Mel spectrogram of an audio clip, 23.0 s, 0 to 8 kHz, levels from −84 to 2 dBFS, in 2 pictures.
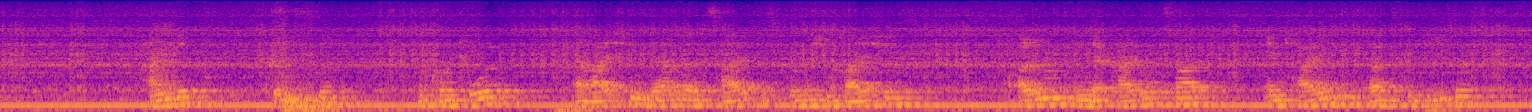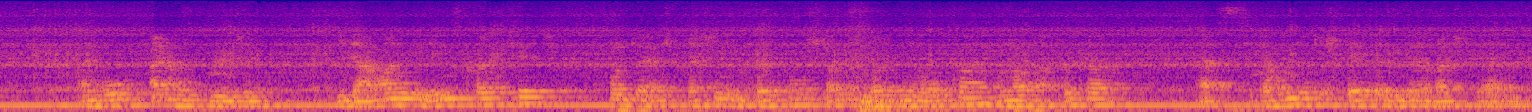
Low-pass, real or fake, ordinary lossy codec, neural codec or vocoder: none; real; none; none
